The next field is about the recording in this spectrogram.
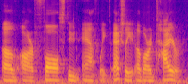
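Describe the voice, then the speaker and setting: An American man speaks as the host of a conversational radio interview. His voice sits at an ordinary middle pitch. There is faint rumbling noise in the recording. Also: fairly even intonation, a little slow, a bit bright. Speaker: host, high school athletics administrator. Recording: background noise with low rumble.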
